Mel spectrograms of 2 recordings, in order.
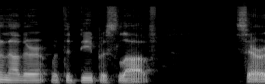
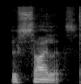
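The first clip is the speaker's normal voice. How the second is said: ordinary delivery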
